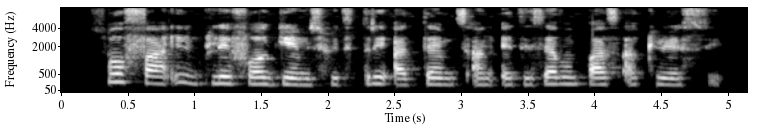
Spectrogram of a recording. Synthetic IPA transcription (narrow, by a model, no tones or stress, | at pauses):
sofaʔĩnplefɔɡẽmswiθθɹiʔatɛ̃mp̚tsã̰ndetisɛvɔ̃npasa̰kʰjɔɹɛsḭ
